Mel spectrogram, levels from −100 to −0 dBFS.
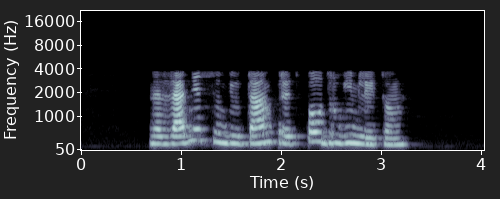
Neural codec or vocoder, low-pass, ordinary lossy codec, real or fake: none; 3.6 kHz; none; real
